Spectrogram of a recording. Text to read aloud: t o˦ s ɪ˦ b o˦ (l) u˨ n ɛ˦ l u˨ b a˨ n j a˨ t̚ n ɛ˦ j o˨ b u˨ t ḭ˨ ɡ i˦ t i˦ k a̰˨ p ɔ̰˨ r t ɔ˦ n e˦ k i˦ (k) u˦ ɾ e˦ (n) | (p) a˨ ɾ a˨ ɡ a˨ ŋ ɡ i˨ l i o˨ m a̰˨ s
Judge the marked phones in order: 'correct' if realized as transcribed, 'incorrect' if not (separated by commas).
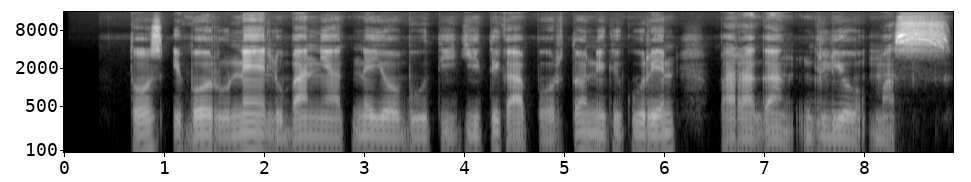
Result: incorrect, correct, correct, correct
